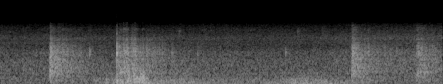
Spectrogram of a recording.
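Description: Heavy rain falling steadily in a thunderstorm. It is broken four times by short, sudden louder surges of noise that die away within about half a second.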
